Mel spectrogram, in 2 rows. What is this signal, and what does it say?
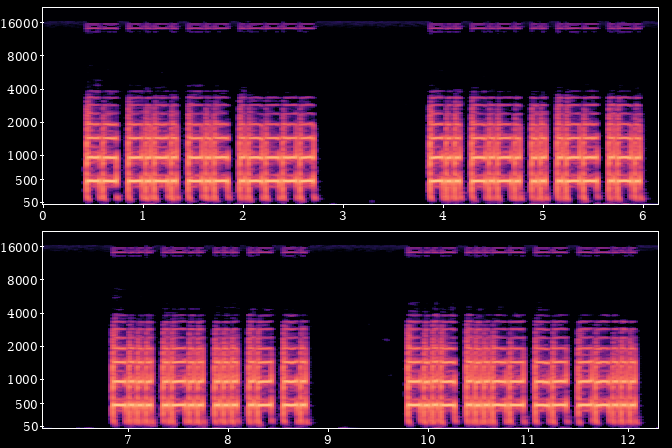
Morse code, heard as a keyed tone, about 27 wpm, 480 Hz. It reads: MCK1 DCIWR BLSAN X3M7
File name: CW-practice/25WPM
